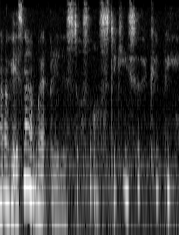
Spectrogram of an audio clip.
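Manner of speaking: normal talking voice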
